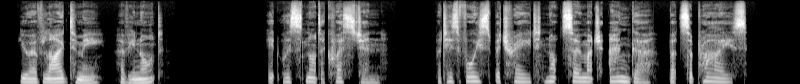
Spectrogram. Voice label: audiobook narration british uk youthful fiction first person historical romance; australian voice over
